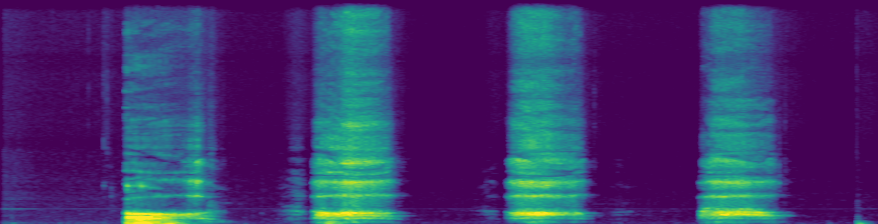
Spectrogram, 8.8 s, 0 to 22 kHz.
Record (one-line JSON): {"exhalation_length": "8.8 s", "exhalation_amplitude": 31379, "exhalation_signal_mean_std_ratio": 0.44, "survey_phase": "beta (2021-08-13 to 2022-03-07)", "age": "65+", "gender": "Male", "wearing_mask": "No", "symptom_headache": true, "smoker_status": "Ex-smoker", "respiratory_condition_asthma": false, "respiratory_condition_other": false, "recruitment_source": "REACT", "submission_delay": "2 days", "covid_test_result": "Negative", "covid_test_method": "RT-qPCR", "influenza_a_test_result": "Negative", "influenza_b_test_result": "Negative"}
